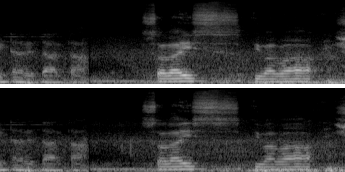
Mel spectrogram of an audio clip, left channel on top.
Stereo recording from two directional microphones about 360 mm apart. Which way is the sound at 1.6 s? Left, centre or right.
Centre.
